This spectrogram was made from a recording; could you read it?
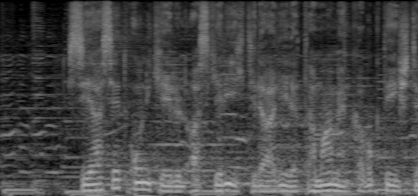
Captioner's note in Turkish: Ahmet dış ses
